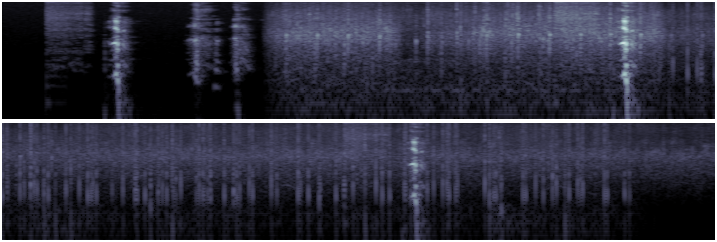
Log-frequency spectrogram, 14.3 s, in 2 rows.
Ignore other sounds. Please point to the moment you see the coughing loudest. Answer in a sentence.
The volume of the coughing peaks at 6 seconds.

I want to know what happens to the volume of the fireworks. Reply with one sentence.
The loudness of the fireworks stays about the same.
